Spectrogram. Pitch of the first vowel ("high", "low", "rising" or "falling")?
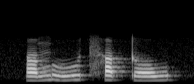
rising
